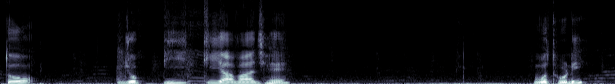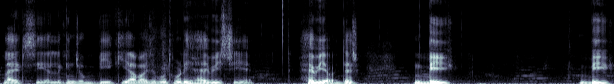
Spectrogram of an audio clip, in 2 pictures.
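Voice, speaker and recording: A teacher explaining a lesson step by step, speaking directly to the viewer and slowly repeating letter sounds one at a time. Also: mid-range voice, a little mellow, no room sound. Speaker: shorthand teacher.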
